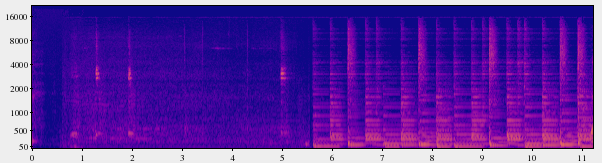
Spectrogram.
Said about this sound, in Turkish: bir çocuk şarkısı da olsun cıvıltılı bir şarkı dinleyelim evet.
